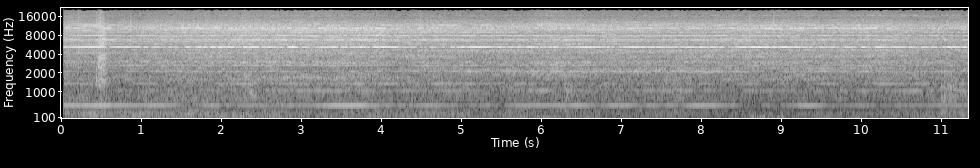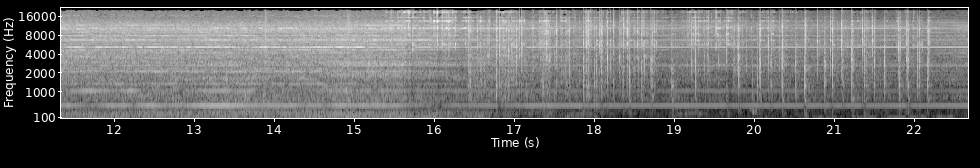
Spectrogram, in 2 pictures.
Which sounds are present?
vacuum cleaner, keys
